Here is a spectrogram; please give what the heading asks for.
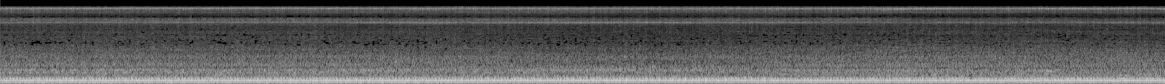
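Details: Katolight 110 kVA three-phase diesel genset running outdoors: deep steady drone with even low hum, no knocks, misses or hunting; runs great and came up to temperature.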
